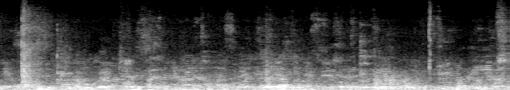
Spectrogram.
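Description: A crowd of men murmurs and chatters.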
